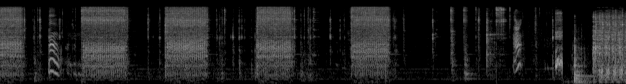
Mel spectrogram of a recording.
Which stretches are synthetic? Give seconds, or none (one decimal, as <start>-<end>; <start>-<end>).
none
